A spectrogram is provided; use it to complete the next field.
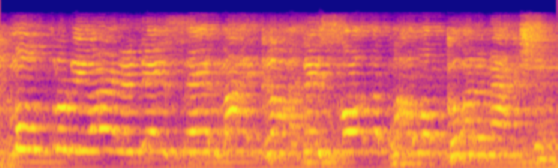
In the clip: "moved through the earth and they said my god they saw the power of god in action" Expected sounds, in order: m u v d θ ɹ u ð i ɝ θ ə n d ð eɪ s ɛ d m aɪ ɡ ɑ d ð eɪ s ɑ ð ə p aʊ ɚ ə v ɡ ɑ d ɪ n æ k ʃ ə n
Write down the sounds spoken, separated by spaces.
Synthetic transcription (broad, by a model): m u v θ ɹ u ð i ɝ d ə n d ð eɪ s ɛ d m aɪ ɡ ɑ d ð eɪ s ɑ ð ə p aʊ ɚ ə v ɡ ɑ d ɪ n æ k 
